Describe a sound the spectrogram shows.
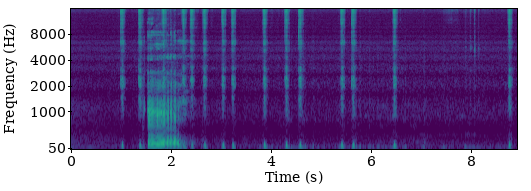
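Soft keyboard clicks tap quickly and unevenly.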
